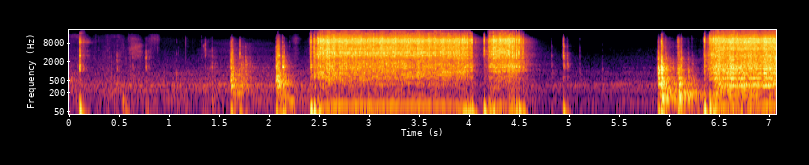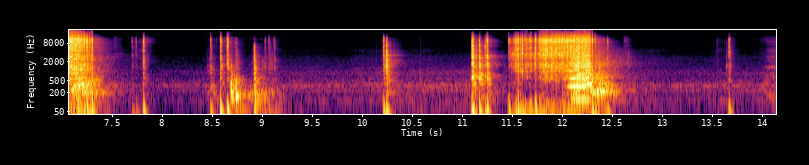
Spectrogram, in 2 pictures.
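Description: Ratchet snugging down the battery hold-down bolts on a 2018-2024 Chevrolet Equinox: three loud bursts of rapid ratcheting clicks, each a couple of seconds long, separated by short quiet gaps with a few isolated taps.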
